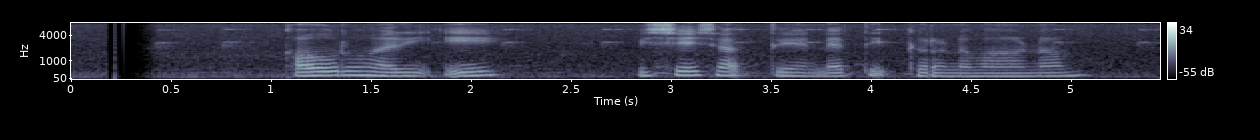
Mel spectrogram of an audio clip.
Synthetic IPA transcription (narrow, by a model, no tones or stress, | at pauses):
kawɾuɦaɾiʔeː | ʋiʃeːʃat̪ʋijənæt̪ikəɾənəʋaːnam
